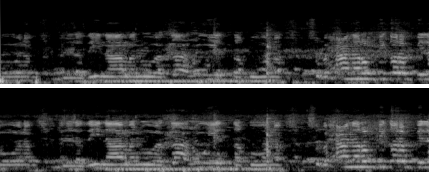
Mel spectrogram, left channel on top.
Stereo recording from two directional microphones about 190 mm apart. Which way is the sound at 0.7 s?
Centre (ahead or behind).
